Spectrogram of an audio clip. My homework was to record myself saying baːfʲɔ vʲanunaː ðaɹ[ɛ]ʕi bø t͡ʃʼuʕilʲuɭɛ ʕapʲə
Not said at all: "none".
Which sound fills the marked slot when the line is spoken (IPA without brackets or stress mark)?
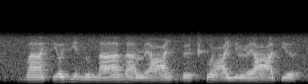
ɛ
